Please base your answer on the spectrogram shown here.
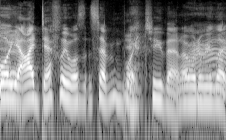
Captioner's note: laughing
